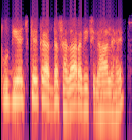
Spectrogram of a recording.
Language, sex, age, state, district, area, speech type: Urdu, male, 18-30, Bihar, Araria, rural, conversation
